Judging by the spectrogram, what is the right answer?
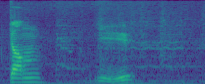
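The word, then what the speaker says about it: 甘雨: you gum you so the first Chinese character gum is basically the same as chewing gum the gum in chewing gum so just say that it's pretty easy so the second Chinese character you um it's kind of similar to the letter U but don't go like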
